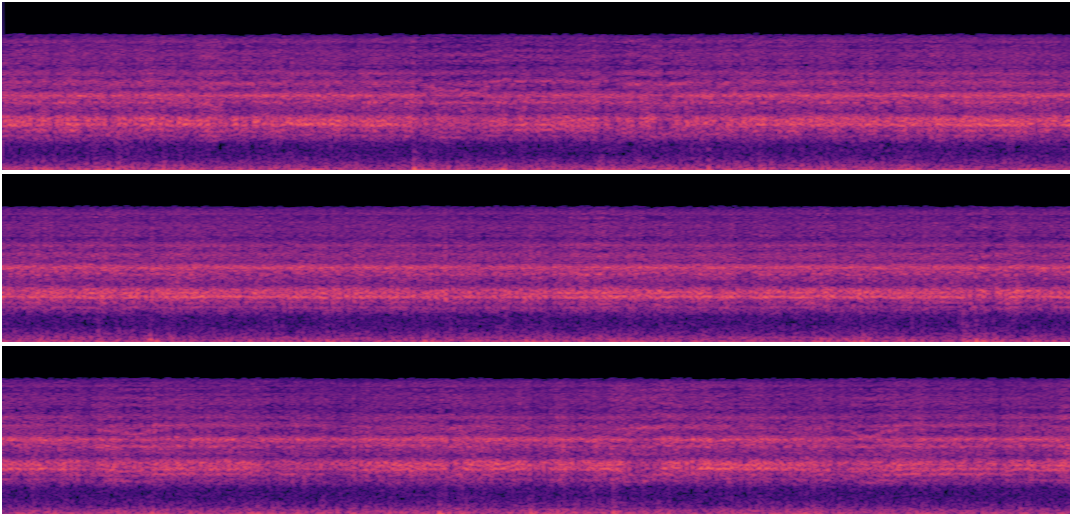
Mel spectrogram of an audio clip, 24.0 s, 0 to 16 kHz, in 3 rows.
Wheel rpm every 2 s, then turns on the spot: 230, 220, 230, 230, 230, 230, 230, 240, 230, 230, 230, 220.
none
